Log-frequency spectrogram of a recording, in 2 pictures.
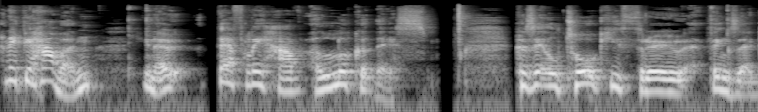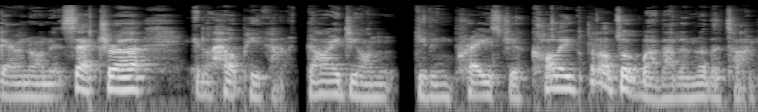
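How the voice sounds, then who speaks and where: Over a quiet background, a man talks at a fairly quick pace. His pitch swings very widely. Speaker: presenter. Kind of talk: tutorial. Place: home room.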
